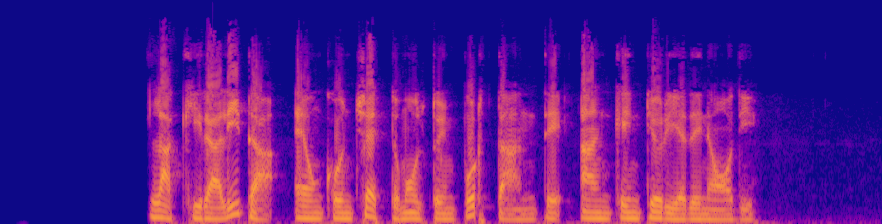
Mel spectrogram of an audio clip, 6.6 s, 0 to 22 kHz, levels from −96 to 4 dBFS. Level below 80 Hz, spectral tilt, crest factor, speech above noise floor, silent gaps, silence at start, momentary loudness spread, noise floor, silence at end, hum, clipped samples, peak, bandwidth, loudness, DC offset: -48 dBFS; -5.5 dB/octave; 14 dB; 44 dB; none; 1.1 s; 6 LU; -66 dBFS; 0.95 s; none; under 0.1%; -10 dBFS; 12.5 kHz; -23 LUFS; under 0.1%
